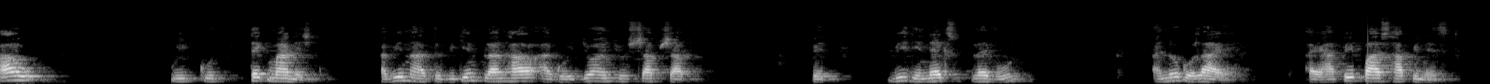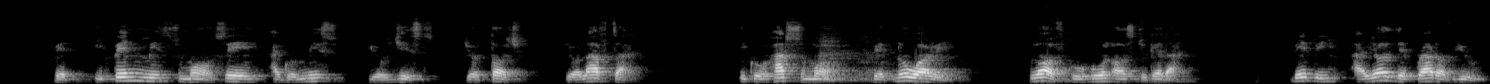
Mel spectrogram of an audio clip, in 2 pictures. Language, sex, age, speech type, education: Nigerian Pidgin, male, 30-45, spontaneous, tertiary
